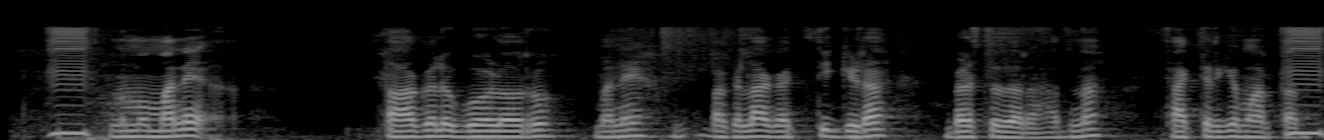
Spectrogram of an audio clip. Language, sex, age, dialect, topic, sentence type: Kannada, female, 18-24, Central, agriculture, statement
